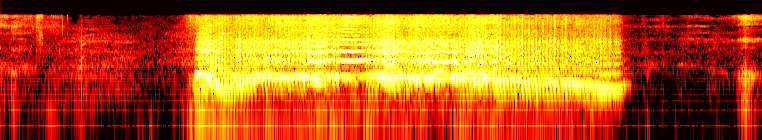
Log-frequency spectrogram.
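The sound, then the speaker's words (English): A person imitates an elephant trumpeting: one loud, brassy, slightly wavering blast of about two seconds, with quiet before and after. “I can do an elephant.”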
